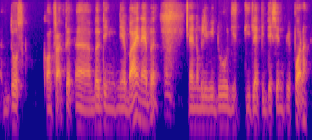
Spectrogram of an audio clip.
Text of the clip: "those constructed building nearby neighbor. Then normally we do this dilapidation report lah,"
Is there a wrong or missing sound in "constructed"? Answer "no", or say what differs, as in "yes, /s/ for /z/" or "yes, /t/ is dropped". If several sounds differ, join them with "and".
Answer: yes, /s/ is dropped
